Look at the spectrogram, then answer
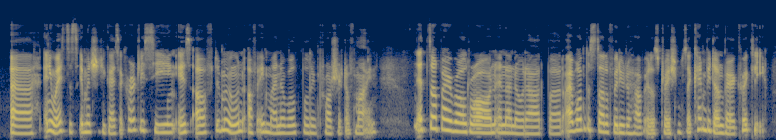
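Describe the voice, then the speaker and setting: Over a quiet background, a woman speaks at a very fast pace. Her pitch sits fairly high. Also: ordinary pitch variation, dry, close sound with no echo. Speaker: worldbuilding video creator. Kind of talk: scripted talk with asides. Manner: hesitant, many fillers.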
